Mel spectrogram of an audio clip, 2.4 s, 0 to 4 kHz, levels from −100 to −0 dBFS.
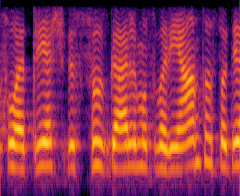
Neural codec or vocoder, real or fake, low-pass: codec, 16 kHz, 4 kbps, FunCodec, trained on LibriTTS, 50 frames a second; fake; 3.6 kHz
